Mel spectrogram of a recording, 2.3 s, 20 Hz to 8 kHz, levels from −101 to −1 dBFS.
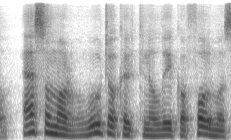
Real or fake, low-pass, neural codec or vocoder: fake; 7.2 kHz; codec, 16 kHz, 0.2 kbps, FocalCodec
